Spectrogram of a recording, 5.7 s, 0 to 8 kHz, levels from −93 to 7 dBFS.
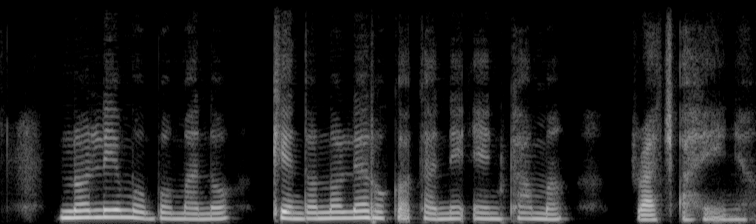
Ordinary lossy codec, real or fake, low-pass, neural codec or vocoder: none; fake; none; codec, 16 kHz, 0.9 kbps, LongCat-Audio-Codec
